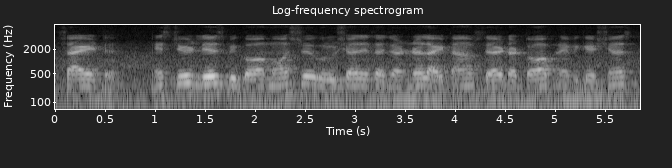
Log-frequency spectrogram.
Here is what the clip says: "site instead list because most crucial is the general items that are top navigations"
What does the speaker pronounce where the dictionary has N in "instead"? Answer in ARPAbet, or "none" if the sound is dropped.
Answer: none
